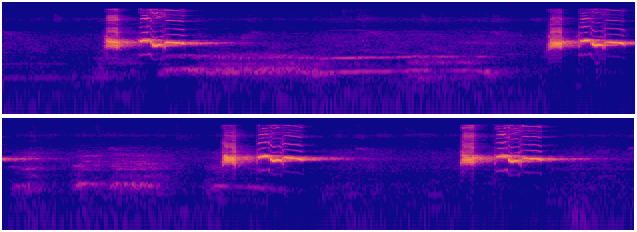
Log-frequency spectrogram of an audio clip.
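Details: Morning song of a lively sooty-headed bulbul calling out to rivals: four quick, bright, bubbly whistled bursts spaced over six seconds, with a drawn-out lower tonal call from another bird early on and soft low notes between.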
